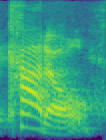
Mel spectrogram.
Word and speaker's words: Caro: Nearly. Caro. – Caro. – It's like Carol. Yeah.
